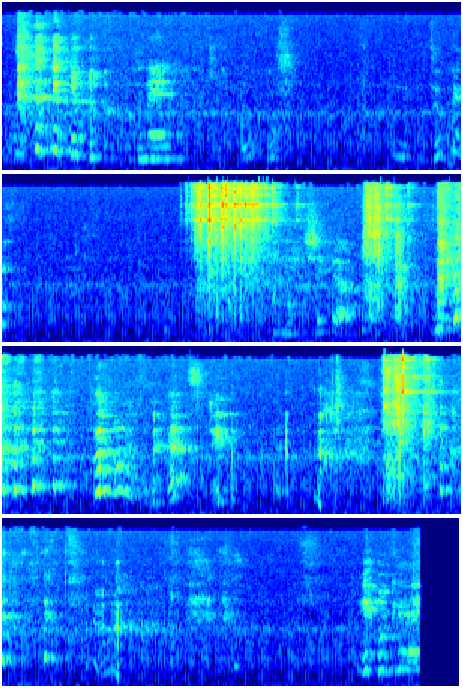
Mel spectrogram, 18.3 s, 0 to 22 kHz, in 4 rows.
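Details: A female pet dog caught in a sneezing fit that went on for almost 30 minutes: several sharp, explosive, hissing bursts arrive in quick succession around the middle, with a further burst later, separated by quieter rustling and a voice.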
